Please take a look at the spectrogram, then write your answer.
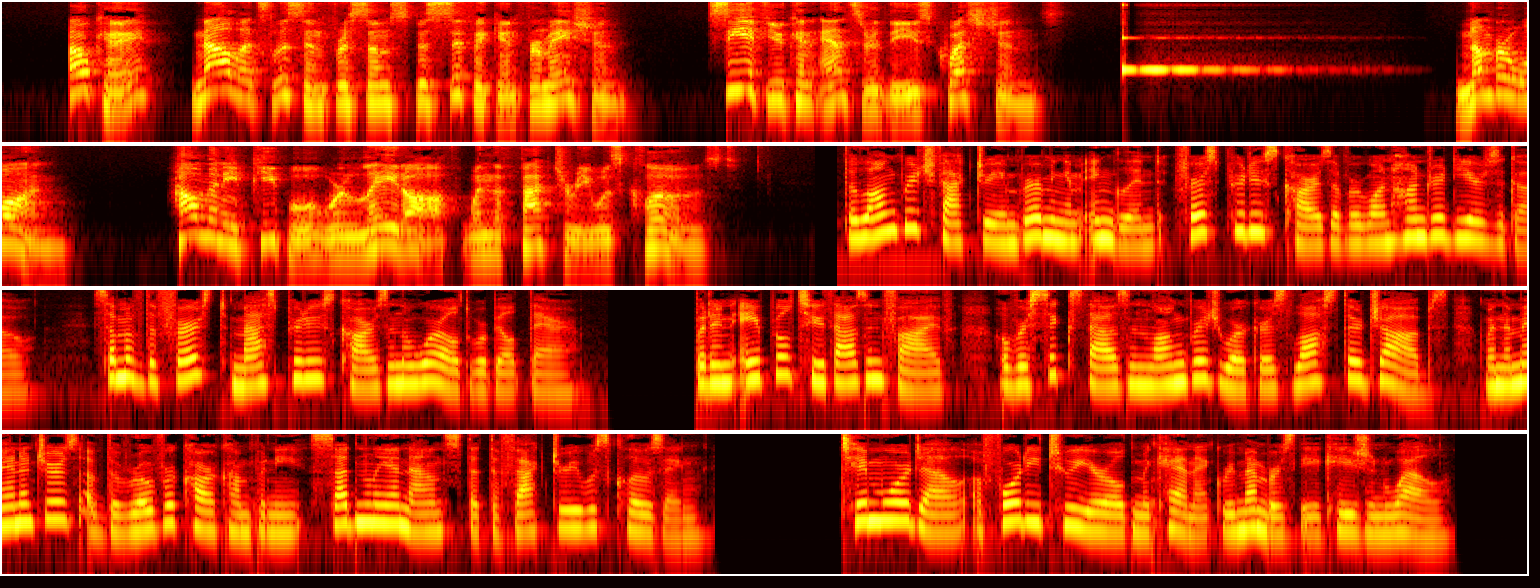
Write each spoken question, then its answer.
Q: How many people were laid off when the factory was closed?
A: The answer is over 6,000.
